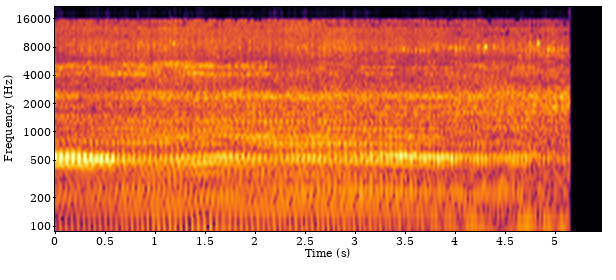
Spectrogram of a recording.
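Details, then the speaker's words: Polaris Sportsman (850 per title, 570 per speech) after new spark plugs and plug wires fixed its misfire: smooth, even run with a steady whirring tone, no stumbles or misses before shutting off; engine sounds healthy, more power. "Well, the parts came in for this Polaris Sportsman. New plugs, new wires."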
